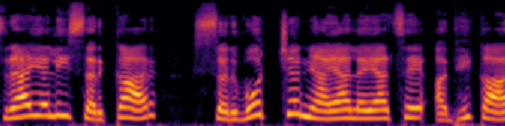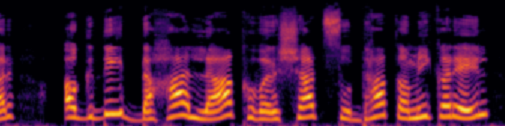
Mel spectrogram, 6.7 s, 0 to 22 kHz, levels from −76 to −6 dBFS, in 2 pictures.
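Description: No faults are audible anywhere in the recording.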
